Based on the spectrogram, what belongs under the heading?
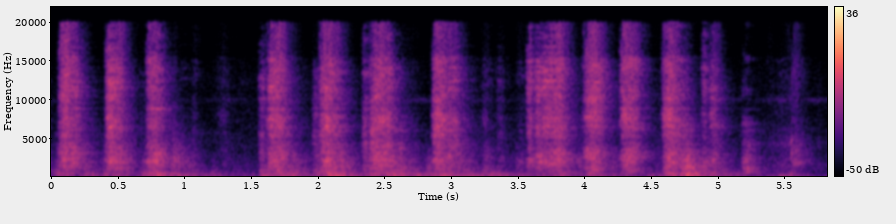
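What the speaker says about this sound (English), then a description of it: "The nuts require a 1/2 inch socket, so we can run these all down until they're nice and snug." Nuts on a wheelbarrow frame run down with a 1/2 inch socket make steady, rhythmic rasping strokes at close range, about a dozen repeated pulls with no talking.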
